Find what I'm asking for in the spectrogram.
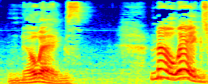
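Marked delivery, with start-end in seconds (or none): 1.9-2.6 much higher and louder despairing cry; dismayed cry. Acted. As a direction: cry out as if the farm is ruined. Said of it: "cried Farmer Brown".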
